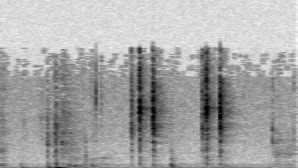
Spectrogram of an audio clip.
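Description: A few faint, scattered clicks from a computer keyboard and mouse over quiet room tone.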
